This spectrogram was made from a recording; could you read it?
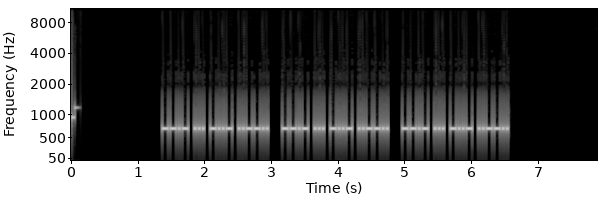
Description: Morse code, heard as a keyed tone, about 40 wpm, 700 Hz. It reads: QSX? QSX? QSX?
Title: Q-Codes Repeated 3x 40wpm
